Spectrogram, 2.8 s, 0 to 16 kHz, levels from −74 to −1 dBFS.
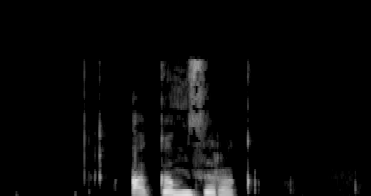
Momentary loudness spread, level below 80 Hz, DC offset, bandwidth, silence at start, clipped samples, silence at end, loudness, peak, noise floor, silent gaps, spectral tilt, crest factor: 15 LU; -76 dBFS; under 0.1%; 11.5 kHz; 1 s; under 0.1%; 1.05 s; -19 LUFS; 0 dBFS; -67 dBFS; none; -5.5 dB/octave; 22 dB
